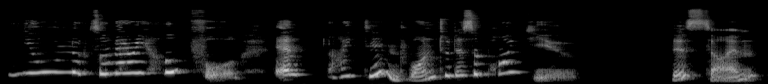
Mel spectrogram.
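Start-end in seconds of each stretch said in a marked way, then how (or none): 0.1-5.8 higher, heated fussy angel voice; Aziraphale, wild. A narrator's reading. Angel ranting at the geologist, high and heated. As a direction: raise the pitch and let him rant.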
